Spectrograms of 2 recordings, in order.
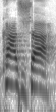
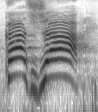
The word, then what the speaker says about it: cajá: E a letra D, cajá, cajá, é no já.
